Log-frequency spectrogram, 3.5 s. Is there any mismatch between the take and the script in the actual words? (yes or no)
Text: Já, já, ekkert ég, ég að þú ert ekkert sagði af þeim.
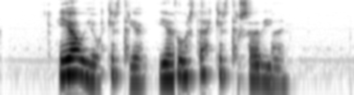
no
